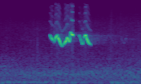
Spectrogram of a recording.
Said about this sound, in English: The abundant red-eyed vireos in the treetops can become monotonous in the regularity of their short, robin-like phrases.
